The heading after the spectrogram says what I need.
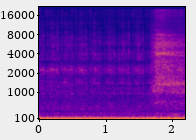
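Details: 1985 Chevy Champion G20 campervan 350 V8 after new spark plugs and wires, freezing weather, hood not closed: deep steady rumble with even firing and brief rattle at end, pulls cleanly; normal revving.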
